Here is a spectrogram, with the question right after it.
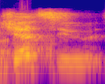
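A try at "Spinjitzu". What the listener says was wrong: you said jetsu not jutsu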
